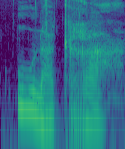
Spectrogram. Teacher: I can't roll the R, so I have to settle with the tapped R.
